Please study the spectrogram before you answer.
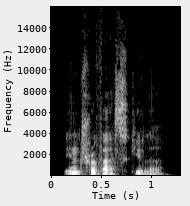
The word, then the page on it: intravascular: British English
